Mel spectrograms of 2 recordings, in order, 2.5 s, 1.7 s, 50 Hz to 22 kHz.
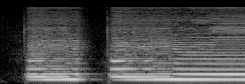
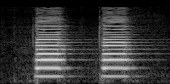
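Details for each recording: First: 2003 Honda Element compact SUV, all-wheel drive, original horn dead: two short honks with a thin, reedy, goose-like tone lacking punch; weak, failing horn, to be replaced with a FIAMM Freeway Blaster low-tone horn. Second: 2003 Honda Element after replacing the dead horn with a FIAMM Freeway Blaster low-tone horn, turned to face the back plate: two short, loud, clean blasts with a bright steady pitch, no rasp or drop-out; normal horn.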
